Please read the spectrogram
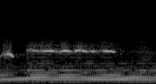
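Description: A person whistles a short, steady melodic phrase with a slight waver in pitch, clear, over a low sustained background hum, with no talking.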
